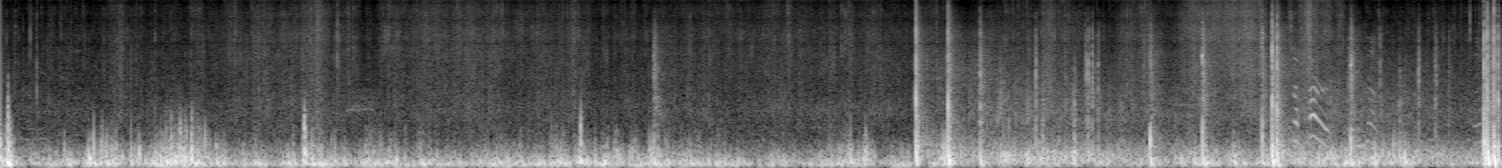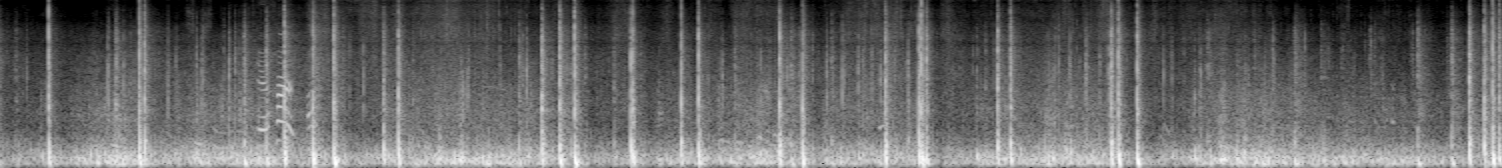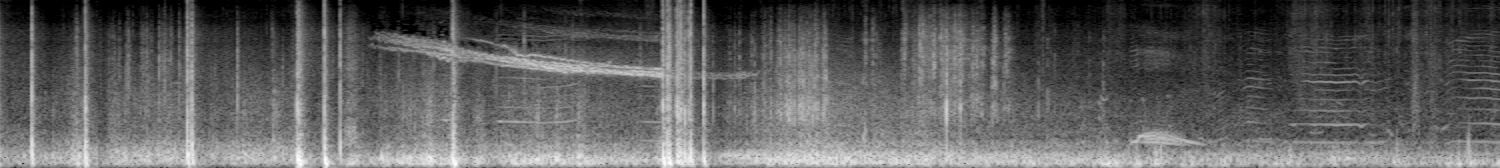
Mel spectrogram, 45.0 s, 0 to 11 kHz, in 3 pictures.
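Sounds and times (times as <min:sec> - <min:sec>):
fireworks bangs and crackles: 0:00.0 - 0:45.0
falling firework whistle: 0:33.5 - 0:38.3.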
